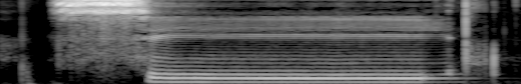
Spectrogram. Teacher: سین کے اندر بھی جو ہے زبان کی نوک ہمارے دانتوں کے کناروں کو لگ رہی ہے، تو یہاں سے سین ادا ہوگا۔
